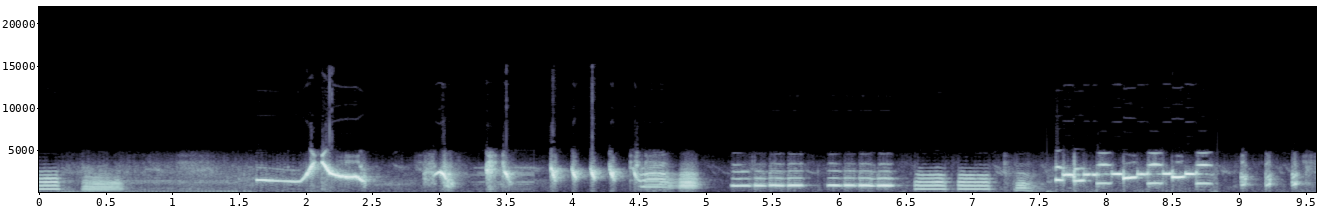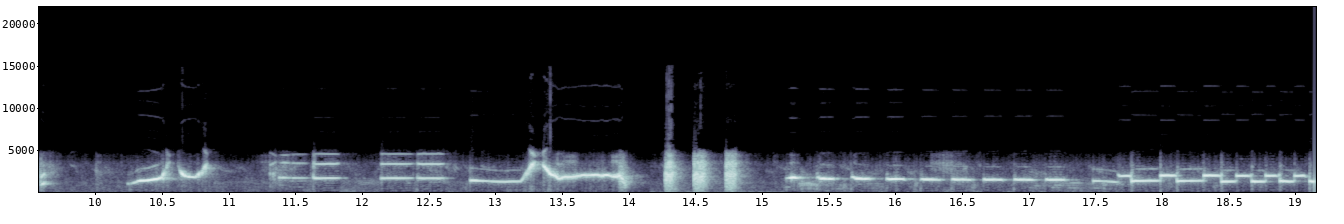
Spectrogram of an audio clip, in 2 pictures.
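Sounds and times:
Nias hill myna whistling: 1.6 - 8.9, 10.3 - 14.1, 15.2 - 19.1.

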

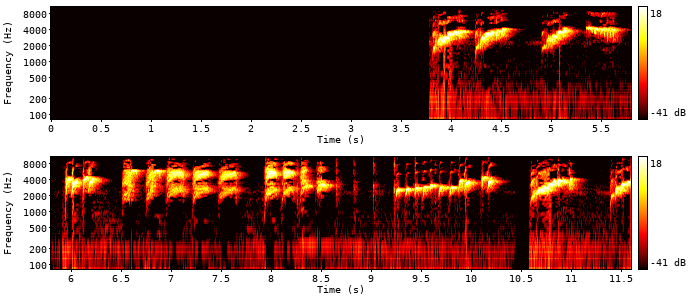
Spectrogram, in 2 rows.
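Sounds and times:
lesser green leafbird song of slurred whistles: 3.8 - 11.5.

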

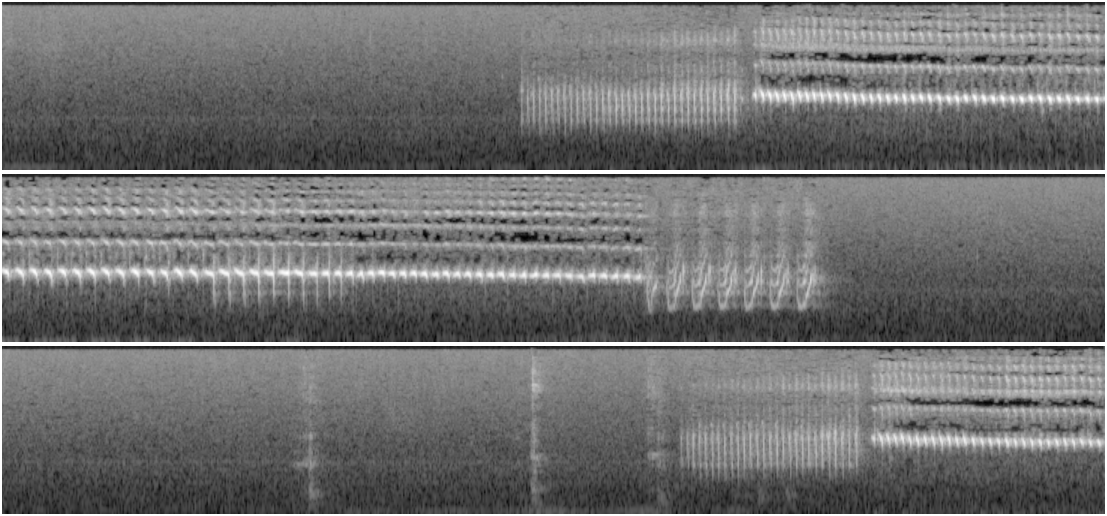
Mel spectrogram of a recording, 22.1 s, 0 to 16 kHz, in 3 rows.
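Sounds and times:
Waterslager canary singing a rolled trill: 3.4 - 13.0, 19.1 - 22.0.

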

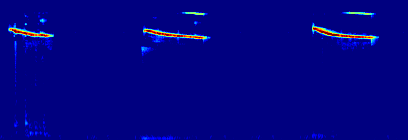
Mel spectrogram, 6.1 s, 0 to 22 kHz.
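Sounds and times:
female orange-headed thrush giving thin high whistled calls sliding downward: 0.1 - 0.8, 2.1 - 3.1, 4.7 - 5.7.

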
